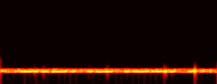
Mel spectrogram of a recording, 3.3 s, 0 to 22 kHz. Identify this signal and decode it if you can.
Morse code, heard as a keyed tone, about 17 wpm, 610 Hz. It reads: CAPE
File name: iz7slz / VLF / SAQ jun 2019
